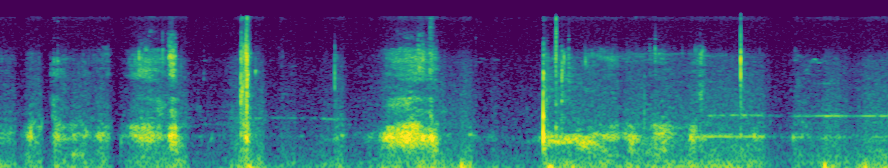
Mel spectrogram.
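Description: Faint handling sounds of a gill net being worked by hand on wet mud as fish are picked out of it: scattered small clicks and wet rustles, with a louder rustle about three seconds in and a sharp click just after four seconds.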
